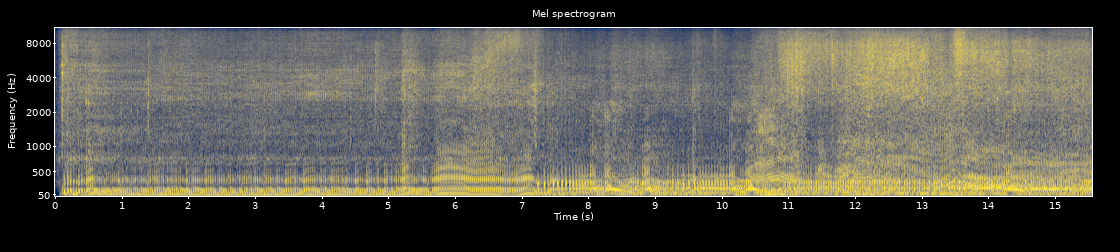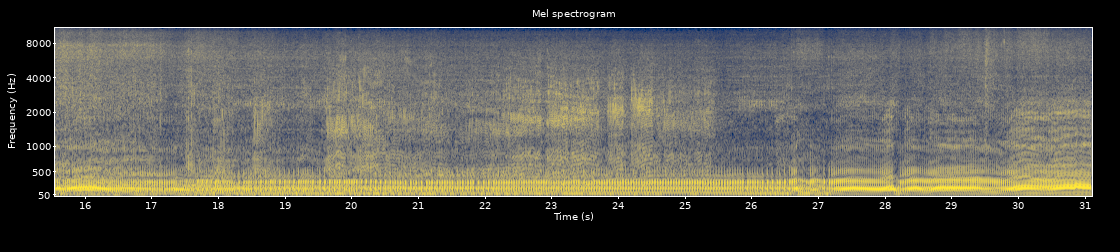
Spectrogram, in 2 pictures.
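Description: Dirt bike engine running under the rider, revved up and down as the bike is ridden.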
